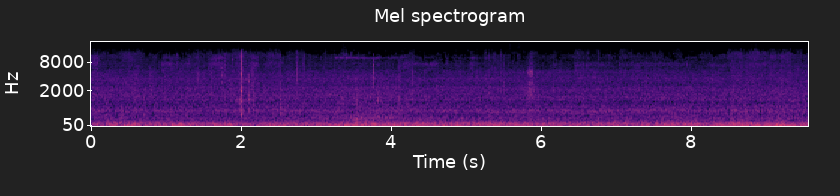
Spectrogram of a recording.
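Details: 2012 Peugeot 308 1.6 on road test after many front suspension parts replaced: even road rumble with no knocks, clunks or rubbing; earlier right-side knocking and scraping noise is gone.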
